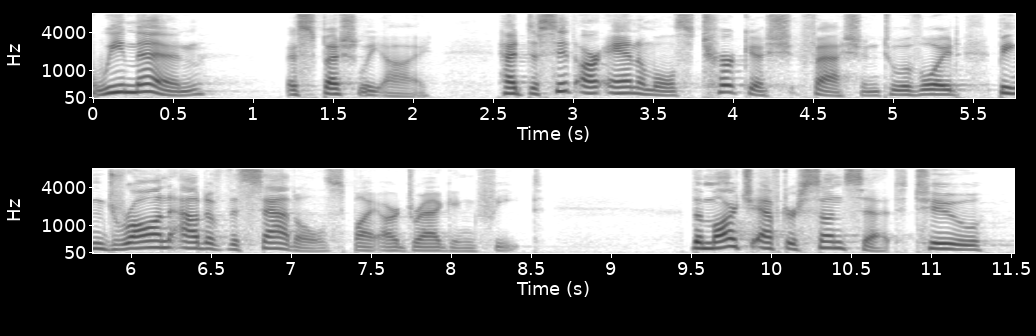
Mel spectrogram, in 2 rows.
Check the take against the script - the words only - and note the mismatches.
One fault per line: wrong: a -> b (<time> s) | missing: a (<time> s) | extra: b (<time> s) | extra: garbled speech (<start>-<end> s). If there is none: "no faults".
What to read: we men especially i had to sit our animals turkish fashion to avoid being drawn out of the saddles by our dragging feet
extra: the march after sunset to (9.5 s)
